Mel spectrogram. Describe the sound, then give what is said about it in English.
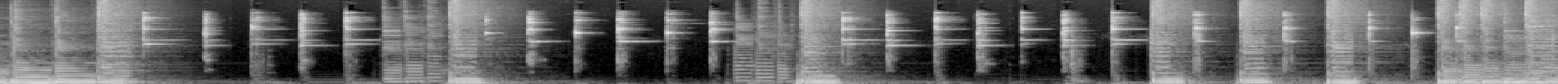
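Mason jars struck like a percussion instrument, ringing out bright, pitched glassy clinks in a quick rhythmic pattern, broken up by louder bursts of fuller band-like sound. “Would you welcome … on Mason Jars?”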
